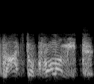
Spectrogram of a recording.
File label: hun chat, speech hun; War Thunder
